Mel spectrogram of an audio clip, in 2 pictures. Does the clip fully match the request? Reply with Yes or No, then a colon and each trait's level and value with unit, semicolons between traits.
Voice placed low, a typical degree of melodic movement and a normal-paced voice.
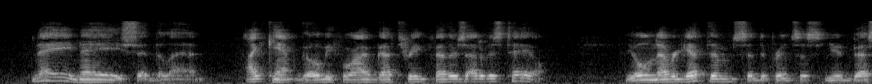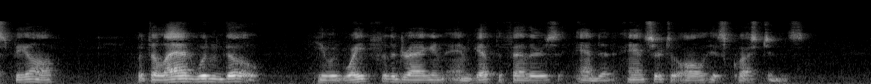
Yes: low, 115 Hz; average, 4.2 semitones; average, 170 wpm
